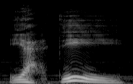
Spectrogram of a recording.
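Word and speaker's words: يهدي: We have to look at the letter before it, if the letter before it has a kasra it will be pronounced as an ei sound like in the word weird. This will read as yahdii.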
